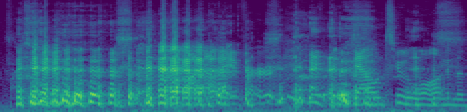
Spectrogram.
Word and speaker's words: Bon Iver: It must have been Bon Iver or something like that.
